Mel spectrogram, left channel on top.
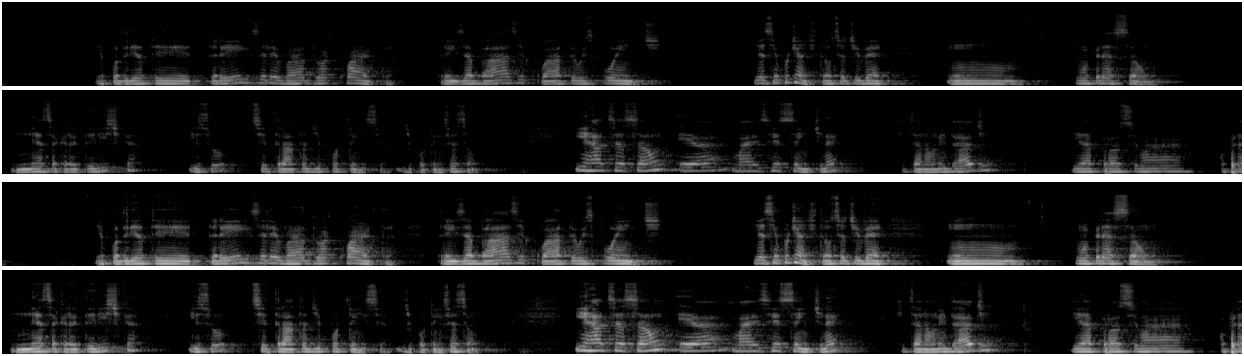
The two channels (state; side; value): quieter; left; 7.7 dB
